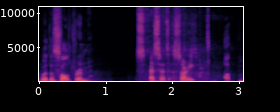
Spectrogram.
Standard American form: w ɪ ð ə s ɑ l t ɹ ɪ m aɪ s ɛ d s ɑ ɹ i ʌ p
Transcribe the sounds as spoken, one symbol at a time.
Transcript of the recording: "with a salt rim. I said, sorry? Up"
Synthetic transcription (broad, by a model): w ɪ ð ə s ɑ l t ɹ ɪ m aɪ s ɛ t s ɑ ɹ i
